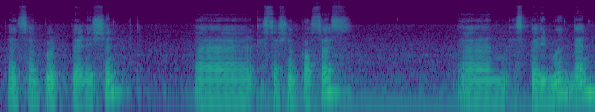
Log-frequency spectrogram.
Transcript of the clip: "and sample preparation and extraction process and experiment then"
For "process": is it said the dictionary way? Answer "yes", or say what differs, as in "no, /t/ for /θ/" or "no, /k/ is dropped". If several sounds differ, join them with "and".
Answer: yes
